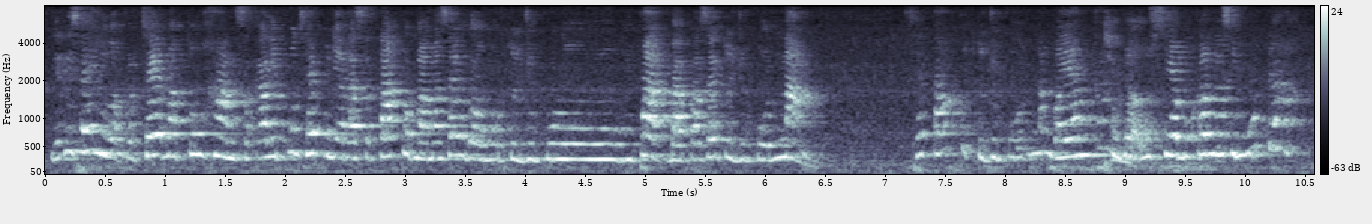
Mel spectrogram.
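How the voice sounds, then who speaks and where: A woman's voice: sits high, a little fast. A woman giving a conversational church testimony, telling family stories and speaking straight to the congregation. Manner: lively storytelling, acting out family dialogues; keeps addressing the congregation directly. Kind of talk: conversational sermon with storytelling. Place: large church hall. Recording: very echoey hall, mic far off, faint noise.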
